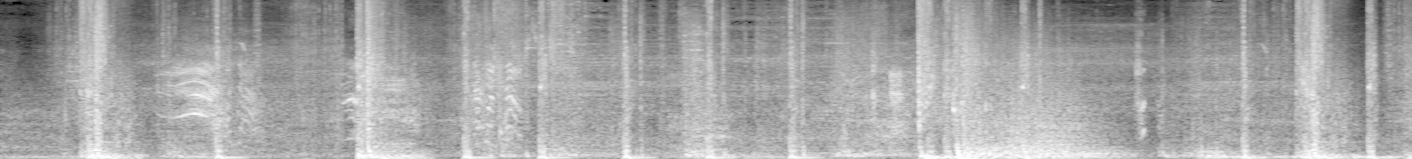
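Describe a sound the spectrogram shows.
Magic blasts burst and crackle loudly.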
